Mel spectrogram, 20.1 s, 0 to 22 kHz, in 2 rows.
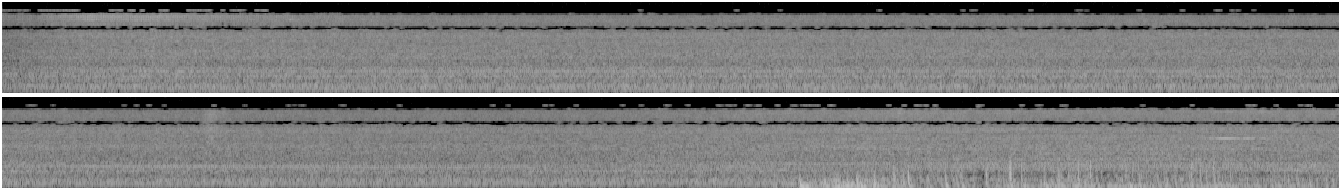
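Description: A 12,000 BTU portable air conditioner running: a steady fan rush with a low, even hum. About four seconds before the end a louder, uneven low rumble comes in over it.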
